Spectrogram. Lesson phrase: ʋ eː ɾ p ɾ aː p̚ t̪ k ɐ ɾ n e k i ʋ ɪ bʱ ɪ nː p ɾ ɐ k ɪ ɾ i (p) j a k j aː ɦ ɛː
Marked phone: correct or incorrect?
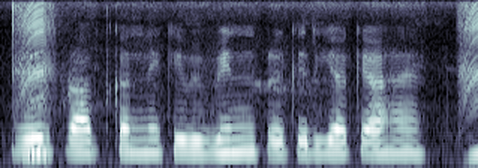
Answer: incorrect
